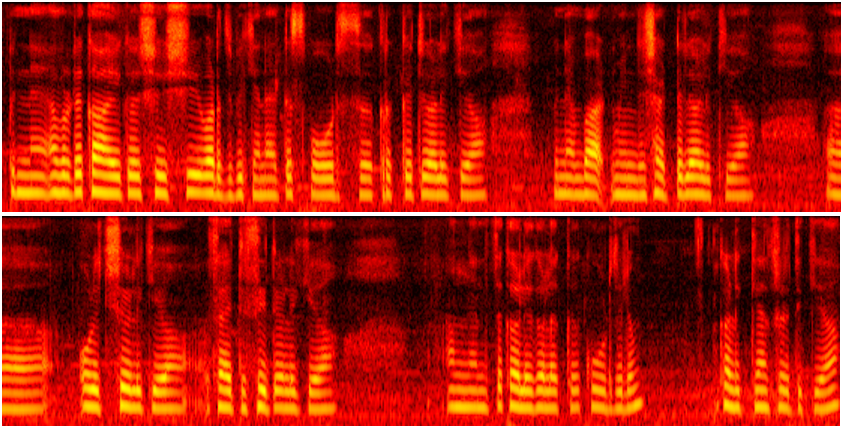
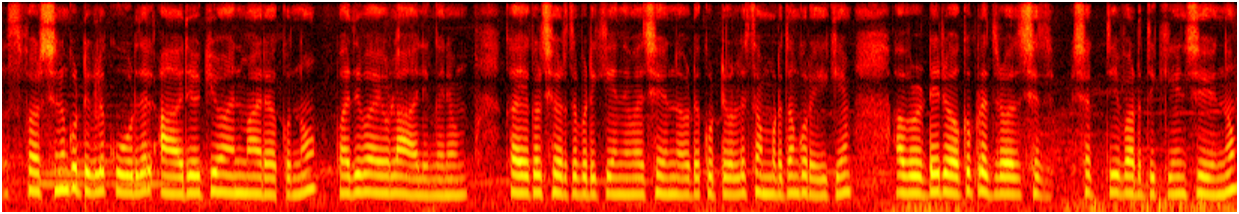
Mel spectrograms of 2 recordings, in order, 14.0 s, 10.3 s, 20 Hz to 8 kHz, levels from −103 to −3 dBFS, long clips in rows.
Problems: background sounds at intervals, low volume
